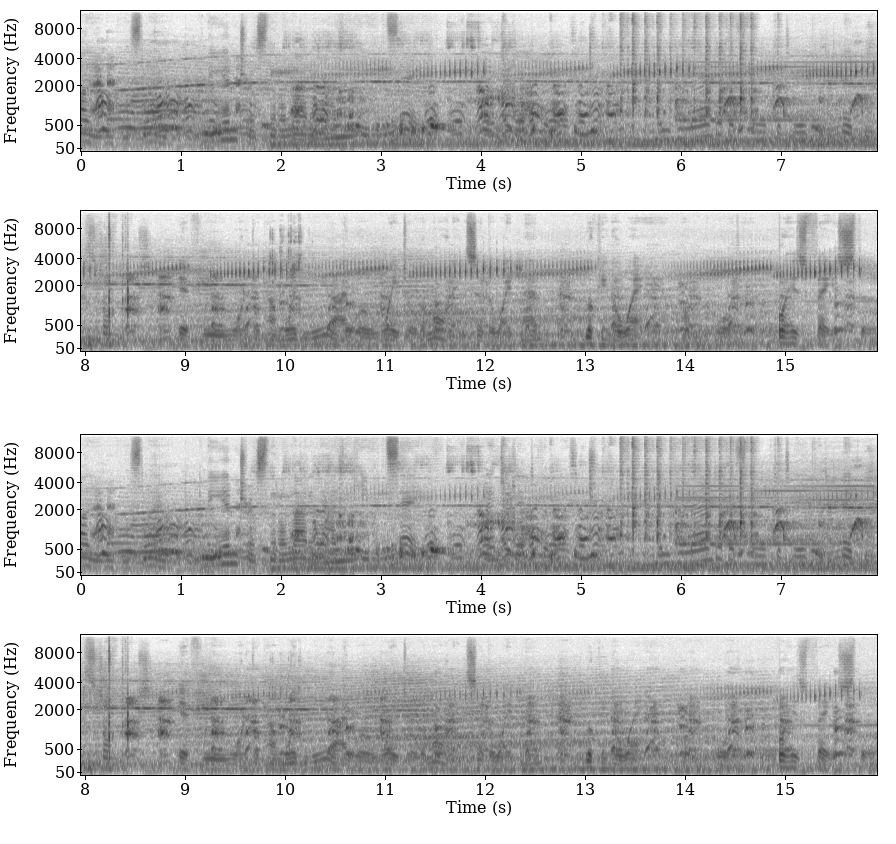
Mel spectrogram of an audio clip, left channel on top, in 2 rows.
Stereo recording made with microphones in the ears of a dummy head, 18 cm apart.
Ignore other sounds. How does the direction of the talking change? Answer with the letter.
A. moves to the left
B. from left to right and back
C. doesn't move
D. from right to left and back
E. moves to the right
B.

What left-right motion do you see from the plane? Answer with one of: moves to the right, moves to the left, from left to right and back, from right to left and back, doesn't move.
moves to the right.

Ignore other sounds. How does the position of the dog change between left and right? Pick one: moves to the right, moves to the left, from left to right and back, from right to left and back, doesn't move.
moves to the right.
